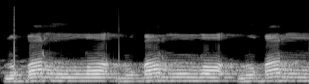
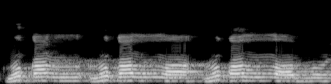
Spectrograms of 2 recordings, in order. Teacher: Di sembunyikan sifat getarannya. Tapi harus jelas juga menjelaskan bahwasanya itu huruf ro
